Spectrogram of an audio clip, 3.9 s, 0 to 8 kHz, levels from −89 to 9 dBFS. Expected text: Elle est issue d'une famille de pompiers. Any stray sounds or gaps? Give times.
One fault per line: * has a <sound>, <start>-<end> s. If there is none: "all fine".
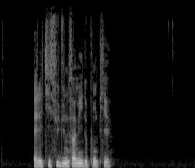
all fine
